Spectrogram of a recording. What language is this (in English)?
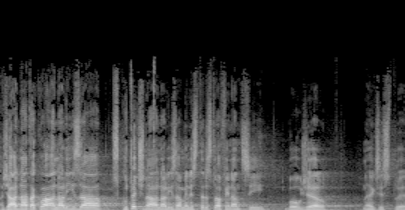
Czech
